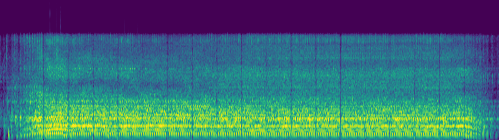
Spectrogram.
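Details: Lawn mower that wouldn't start starts quickly after carburetor cleaning and priming, holding a smooth, constant drone without surging or missing. Normal running.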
